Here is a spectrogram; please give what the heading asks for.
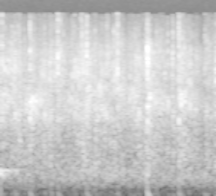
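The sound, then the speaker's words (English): An audience gives a big hand to congratulated people, a soft, steady patter of many clapping hands that holds evenly throughout. “All right, give them all a big hand. Congratulations. Congratulations.”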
